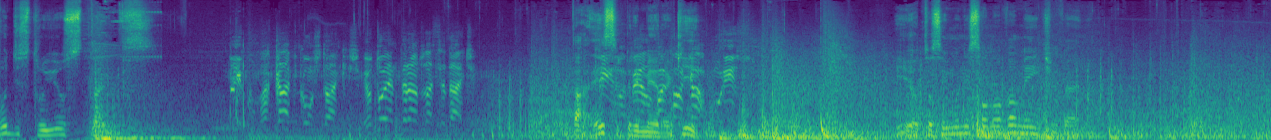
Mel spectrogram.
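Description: Gunfire and explosions boom and crackle.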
